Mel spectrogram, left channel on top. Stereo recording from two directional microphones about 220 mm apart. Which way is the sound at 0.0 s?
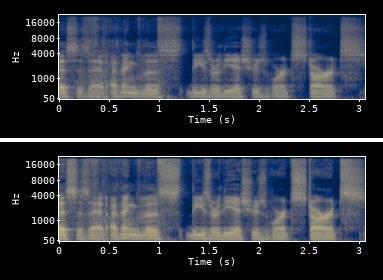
45° right (ahead or behind).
